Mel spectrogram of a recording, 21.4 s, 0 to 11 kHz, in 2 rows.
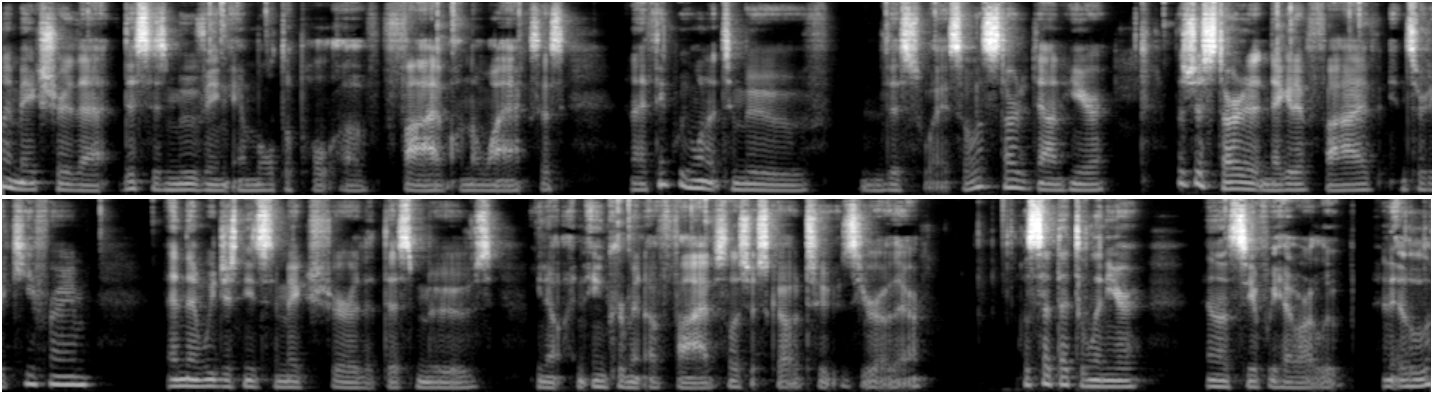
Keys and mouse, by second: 2.0-3.3 drag, 3.3 middle click, 3.9-9.6 drag, 9.6 right click, 17.0 a, 18.0 t, 18.7 space.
